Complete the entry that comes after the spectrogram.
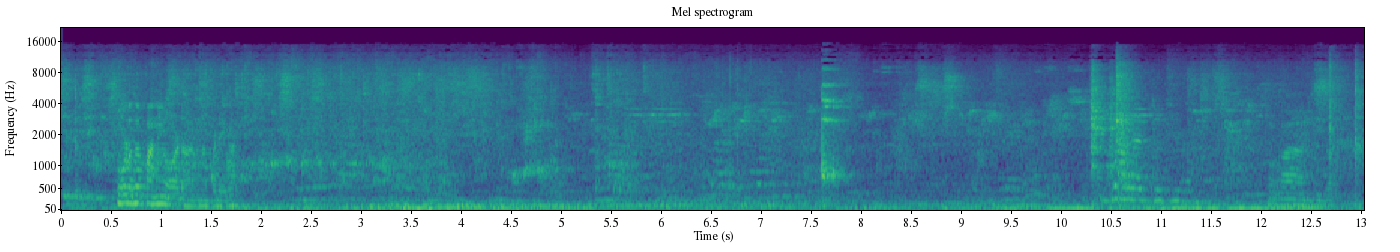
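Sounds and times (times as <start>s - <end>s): water being poured: 0.0s - 6.0s.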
